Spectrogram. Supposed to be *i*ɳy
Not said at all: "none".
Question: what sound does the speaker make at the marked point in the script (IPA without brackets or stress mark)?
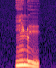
ĩ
